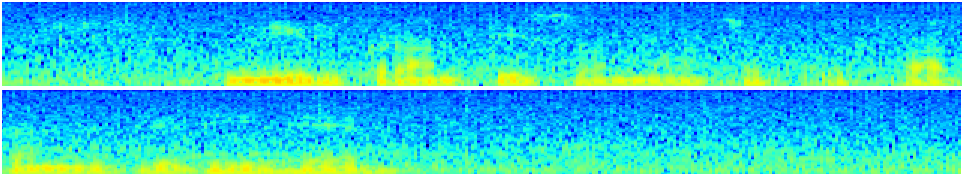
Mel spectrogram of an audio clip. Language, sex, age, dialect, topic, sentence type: Maithili, male, 18-24, Southern/Standard, agriculture, statement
